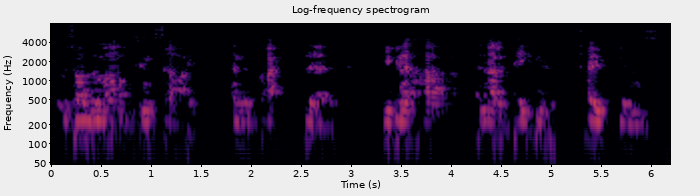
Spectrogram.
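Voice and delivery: quiet, distant mic sound; speaking far from the microphone. Real, not acted. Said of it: "put your mic next to your mouth".

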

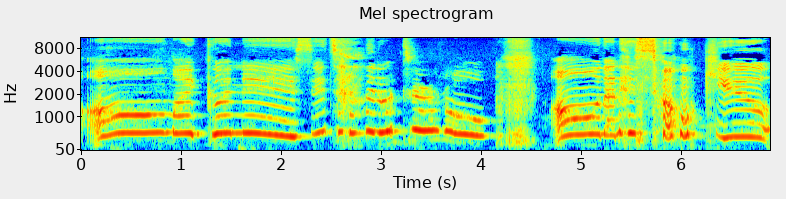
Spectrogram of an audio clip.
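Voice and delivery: real delighted squeal; excited squeal. Real, not acted. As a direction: gush over the tiny turtle. Squealing over a cute turtle.

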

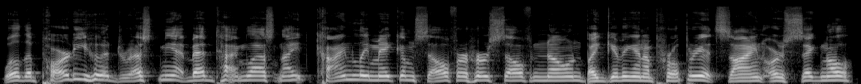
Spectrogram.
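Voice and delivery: very high, formal call for attention; loud, firm voice. A narrator's reading. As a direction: announce it firmly in a high pig voice. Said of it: "in a loud, firm voice".

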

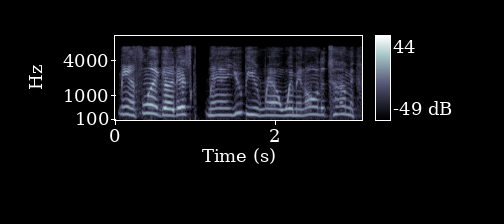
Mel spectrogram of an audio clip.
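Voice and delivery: high mock commenter voice; mock envious viewer. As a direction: put on a high voice, mimicking an onlooker. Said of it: "look at me and be like".

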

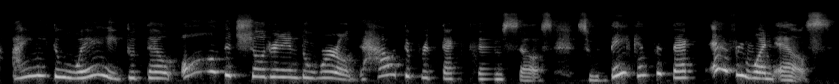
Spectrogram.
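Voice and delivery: a hint of an eager little girl; lightly voiced hopeful child; young girl voice. Sarah answers the voice.

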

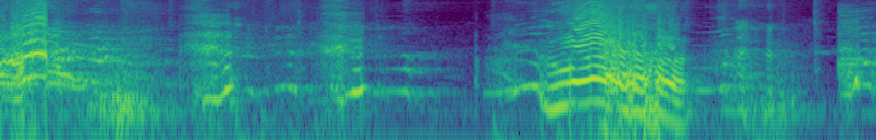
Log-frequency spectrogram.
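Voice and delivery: high, loud pained laughter; shrieking laugh. Real, not acted. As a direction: laugh out the burning shock. Wasabi hits, shrieking laugh.

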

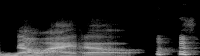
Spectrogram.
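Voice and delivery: low, very slow, laughing through it; stunned half-laughing denial; laughing disbelief. Retold or imitated. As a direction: laugh off the impossible news. Disbelief at twins.

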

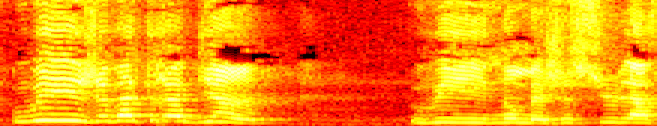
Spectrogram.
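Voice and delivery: relaxed cheerful phone voice; acting carefree. Shown as a demonstration. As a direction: sound happy and unbothered. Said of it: "Toi aussi, tu fais un genre".

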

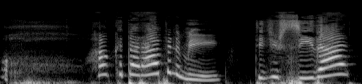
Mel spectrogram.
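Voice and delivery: high, whiny cry of dismay; dismayed wail. Real, not acted. Gamer wailing to viewers over lost cart, high whine. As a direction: wail it like the world just ended.

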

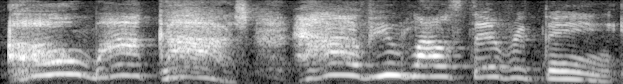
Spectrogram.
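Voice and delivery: high, loud, slow mocking shriek of the rude clerk; hammed-up loud, rude clerk voice. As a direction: screech it at her like a rude clerk. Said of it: "like, loud and rude".

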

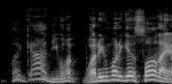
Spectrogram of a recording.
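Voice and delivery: replaying his baffled pushback at the voice; incredulous protest. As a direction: protest the odd order in disbelief. Arguing with God's voice.

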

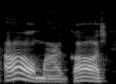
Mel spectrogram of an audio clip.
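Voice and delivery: slow, low "oh my gosh"; exasperated. Retold or imitated. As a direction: drag it out, fed up. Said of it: "I'm just like".

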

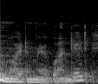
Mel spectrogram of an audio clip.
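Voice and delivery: ordinary delivery

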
